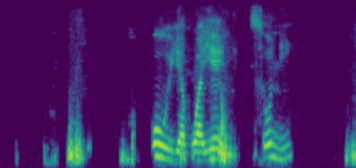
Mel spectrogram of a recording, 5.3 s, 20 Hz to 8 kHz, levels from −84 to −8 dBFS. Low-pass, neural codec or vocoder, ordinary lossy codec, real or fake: 7.2 kHz; none; Opus, 16 kbps; real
